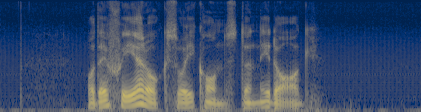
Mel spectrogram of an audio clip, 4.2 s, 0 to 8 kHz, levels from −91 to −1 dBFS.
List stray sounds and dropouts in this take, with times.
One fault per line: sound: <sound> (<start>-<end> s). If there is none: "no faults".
no faults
